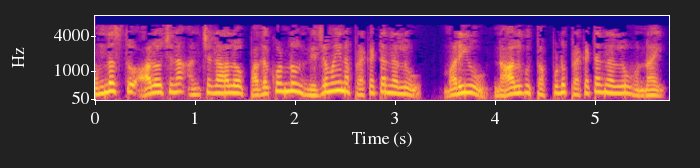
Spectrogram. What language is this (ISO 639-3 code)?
tel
